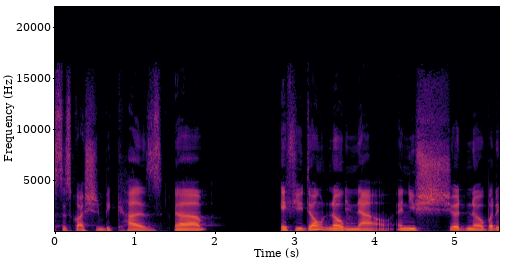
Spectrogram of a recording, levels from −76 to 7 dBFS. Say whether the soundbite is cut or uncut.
cut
